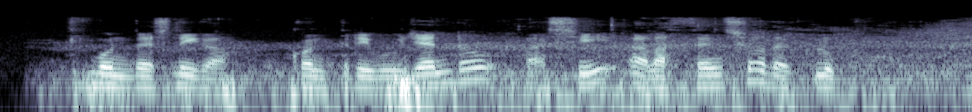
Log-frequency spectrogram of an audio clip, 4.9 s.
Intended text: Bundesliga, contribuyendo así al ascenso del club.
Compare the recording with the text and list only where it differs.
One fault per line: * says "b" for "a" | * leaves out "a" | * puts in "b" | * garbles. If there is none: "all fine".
all fine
